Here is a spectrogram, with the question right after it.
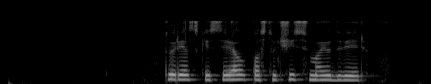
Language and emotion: Russian, neutral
